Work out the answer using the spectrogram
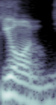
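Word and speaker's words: yon (よん): Yeah, well, yeah, 4 is basically pronounced in the same way as death in Japanese and Chinese. So, you know, instead of using shi, which literally means death, they pronounce it as yon in Japanese, Y-O-N.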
